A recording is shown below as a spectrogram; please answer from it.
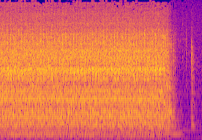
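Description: Serger (overlock machine) running at a steady speed as it stitches a stretched neckband onto knit fabric, then stopping about three and a half seconds in, followed by a small click.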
